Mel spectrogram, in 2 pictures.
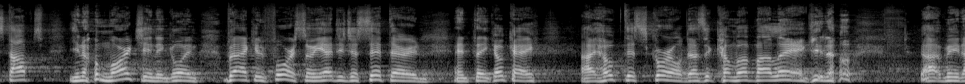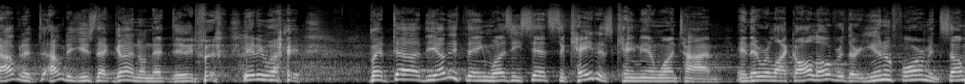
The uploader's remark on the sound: Sunday Message recorded 05 February 2023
